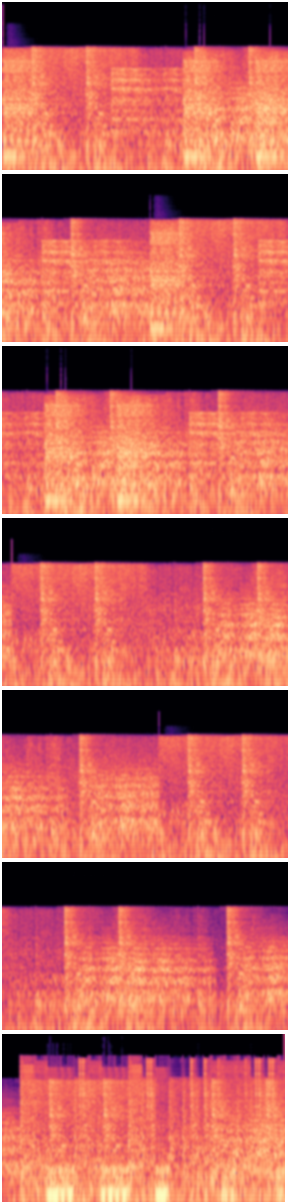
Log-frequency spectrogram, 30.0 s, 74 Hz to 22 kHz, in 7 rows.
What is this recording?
Music > Multiple instruments
Demo Track #3787 (Industraumatic)
Noise, Underground, Games, Cyberpunk, Ambient, Industrial, Horror, Sci-fi, Soundtrack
